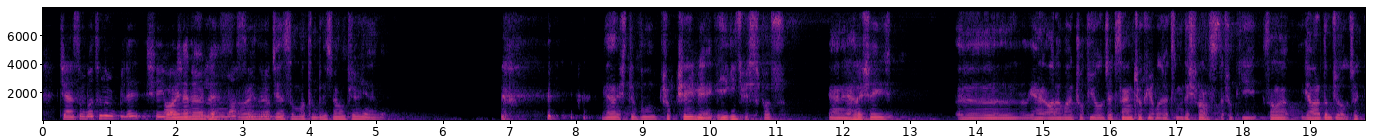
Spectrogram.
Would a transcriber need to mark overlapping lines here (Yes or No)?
Yes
